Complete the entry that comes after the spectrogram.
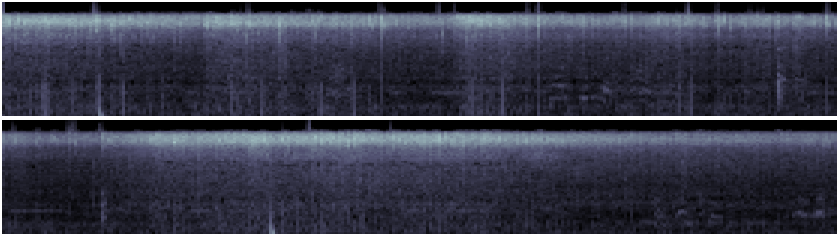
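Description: Cut potato sticks sizzling in hot oil in a metal karahi, the sizzle starting sharply as they are dropped in and swelling again when they are stirred. A few clinks of a spatula against the pan.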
